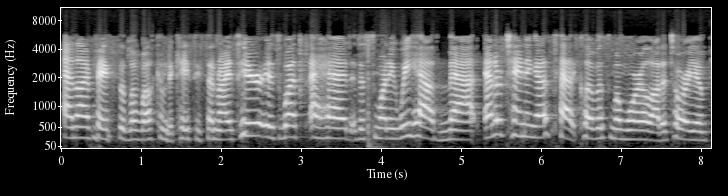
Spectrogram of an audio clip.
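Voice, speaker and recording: A woman's voice: on the high side, normal speed, hardly any pauses, muffled recording. A woman co-anchoring a live morning news show, cheerful and amused.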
